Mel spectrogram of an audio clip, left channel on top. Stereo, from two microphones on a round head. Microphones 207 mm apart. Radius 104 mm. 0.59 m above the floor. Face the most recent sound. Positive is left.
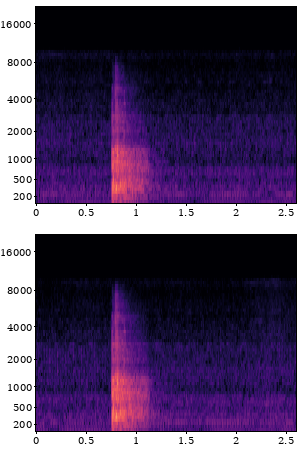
turn(degrees=-10)  # may be behind; listen again after turning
